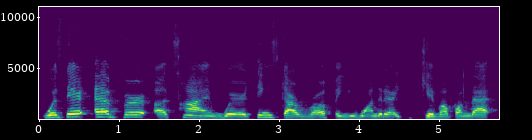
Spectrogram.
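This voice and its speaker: A woman's voice: fairly low pitch, fairly even intonation, measured pace, lo-fi sound. A woman hosting an interview over a video call, chatty and enthusiastic. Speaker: host. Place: home, joining by video call.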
